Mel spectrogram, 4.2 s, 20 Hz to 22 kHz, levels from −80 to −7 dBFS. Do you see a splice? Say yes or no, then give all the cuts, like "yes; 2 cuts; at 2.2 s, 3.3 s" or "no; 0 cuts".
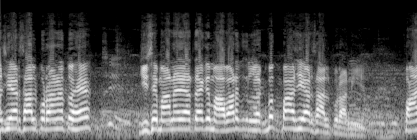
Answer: no; 0 cuts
